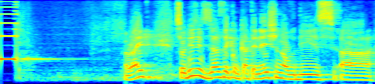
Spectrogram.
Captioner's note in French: rejoue le Windows aigu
